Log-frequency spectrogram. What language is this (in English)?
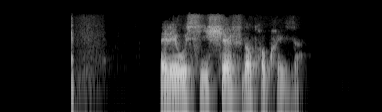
French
